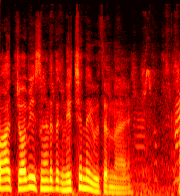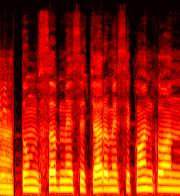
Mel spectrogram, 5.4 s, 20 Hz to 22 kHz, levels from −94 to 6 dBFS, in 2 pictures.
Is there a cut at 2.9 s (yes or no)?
yes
